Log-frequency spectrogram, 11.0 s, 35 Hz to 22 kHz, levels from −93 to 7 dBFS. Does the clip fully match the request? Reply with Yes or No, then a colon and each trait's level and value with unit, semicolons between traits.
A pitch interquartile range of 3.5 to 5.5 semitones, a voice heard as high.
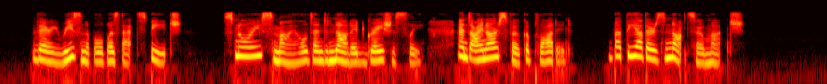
Yes: average, 5.1 semitones; high, 220 Hz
